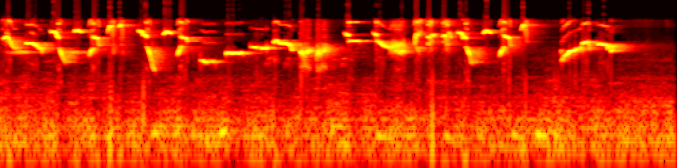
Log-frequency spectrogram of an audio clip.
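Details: Loud 'gacor full isian' song of a kacer, the Oriental magpie-robin, on a masteran for caged-bird training: a nonstop stream of downslurred whistles, sharp chirps and rich varied phrases.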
